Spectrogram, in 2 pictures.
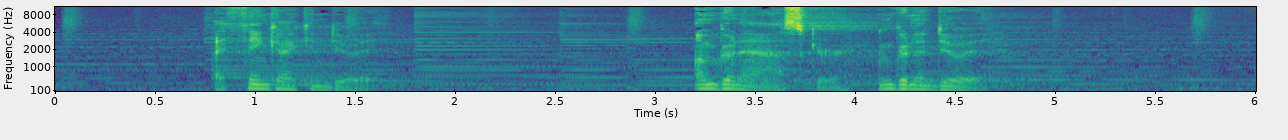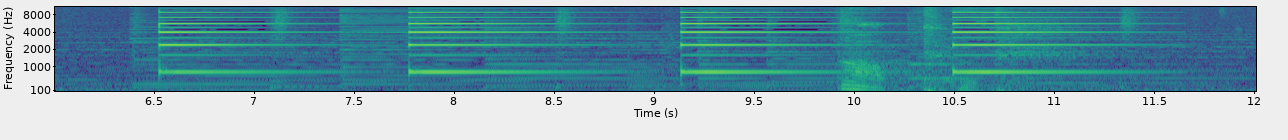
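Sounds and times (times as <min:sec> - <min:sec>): quiet background music: 0:00.0 - 0:12.0
bell-like chime notes: 0:06.5 - 0:11.7.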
